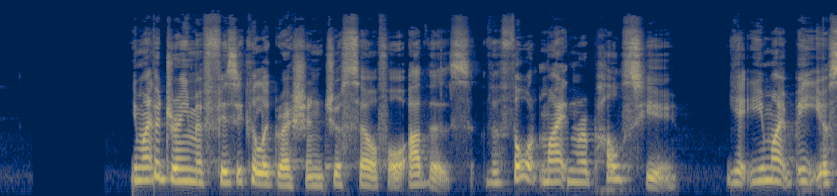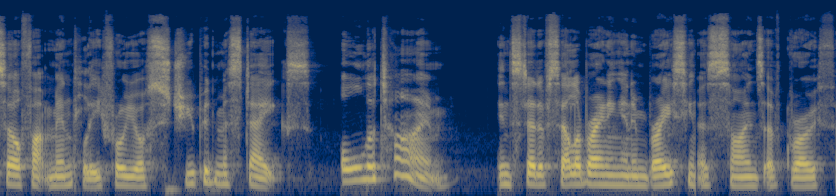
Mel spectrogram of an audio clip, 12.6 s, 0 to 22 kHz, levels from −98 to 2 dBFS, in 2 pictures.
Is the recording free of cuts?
no; 4 cuts; at 1.1 s, 2.4 s, 4.3 s, 11.5 s

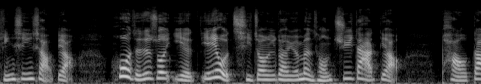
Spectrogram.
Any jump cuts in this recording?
no; 0 cuts

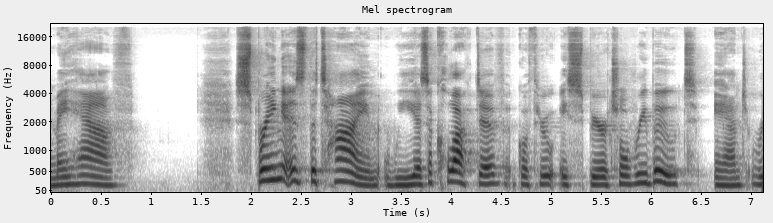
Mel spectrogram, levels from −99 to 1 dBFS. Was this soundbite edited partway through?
no; 0 cuts

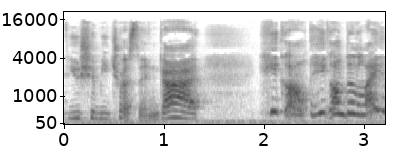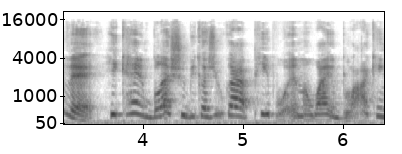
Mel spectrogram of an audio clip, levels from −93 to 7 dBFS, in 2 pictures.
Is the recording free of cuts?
yes; 0 cuts

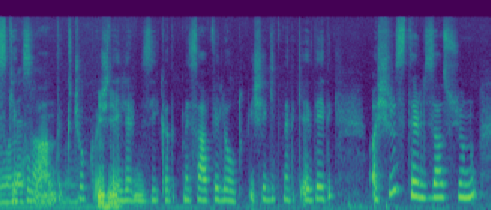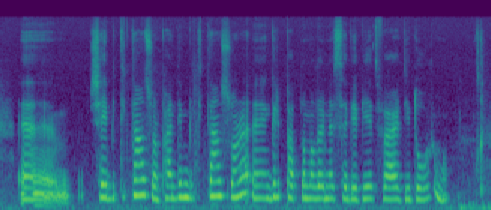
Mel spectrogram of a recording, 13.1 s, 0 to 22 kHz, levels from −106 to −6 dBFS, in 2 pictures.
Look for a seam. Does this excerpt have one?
no; 0 cuts

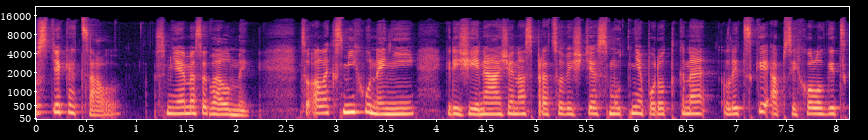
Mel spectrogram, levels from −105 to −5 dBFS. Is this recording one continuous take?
no; 1 cut; at 1.7 s

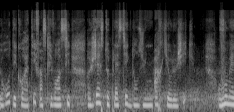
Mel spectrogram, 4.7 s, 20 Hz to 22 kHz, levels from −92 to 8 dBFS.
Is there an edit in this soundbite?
yes; 2 cuts; at 1.7 s, 3.0 s

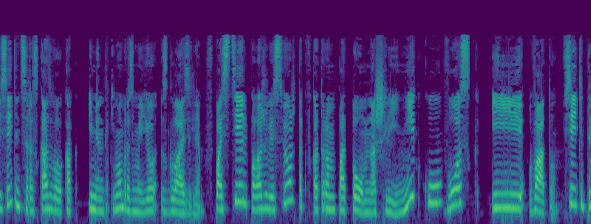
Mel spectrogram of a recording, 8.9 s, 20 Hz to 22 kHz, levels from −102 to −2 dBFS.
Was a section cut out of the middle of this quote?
no; 0 cuts

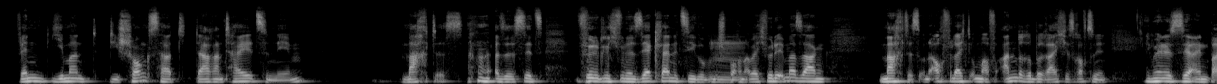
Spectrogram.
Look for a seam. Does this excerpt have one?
no; 0 cuts

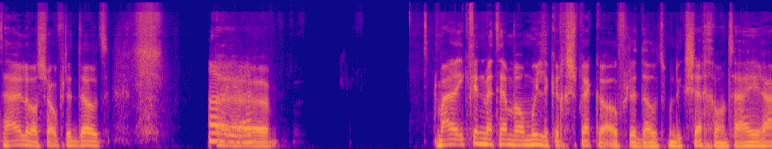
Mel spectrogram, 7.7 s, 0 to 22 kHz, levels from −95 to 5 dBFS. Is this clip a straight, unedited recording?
yes; 0 cuts

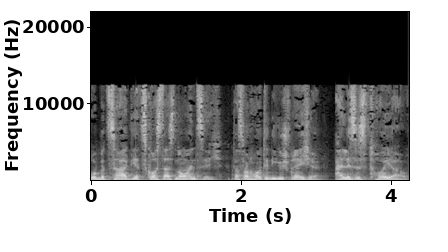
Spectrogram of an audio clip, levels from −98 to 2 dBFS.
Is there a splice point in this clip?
yes; 1 cut; at 3.2 s

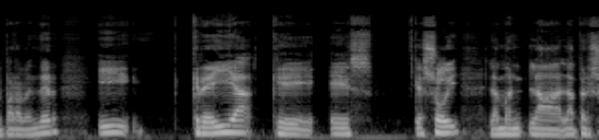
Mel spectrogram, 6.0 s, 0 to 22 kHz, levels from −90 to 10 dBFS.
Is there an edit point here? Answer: no; 0 cuts

